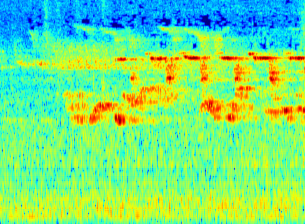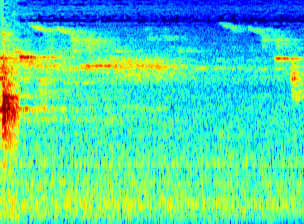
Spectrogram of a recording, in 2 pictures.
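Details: Common blackbird singing in the morning: warbled, fluty phrases rising and falling in the middle range over about three seconds, with higher twittering from other birds behind and one sharp click near the middle, then quieter chirps.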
